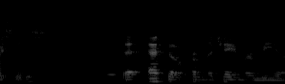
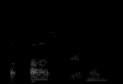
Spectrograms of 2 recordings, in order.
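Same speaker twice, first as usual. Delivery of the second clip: ordinary talk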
